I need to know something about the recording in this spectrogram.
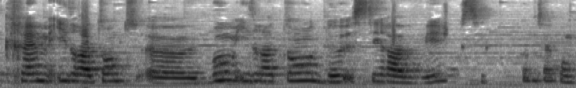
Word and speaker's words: CeraVe: Il y a aussi cette crème hydratante, baume hydratant de CeraVe, c'est comme ça qu'on le prononce.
